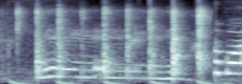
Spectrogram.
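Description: Hand clapping in a steady beat, about four claps a second, with a woman's voice holding two long notes over it.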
